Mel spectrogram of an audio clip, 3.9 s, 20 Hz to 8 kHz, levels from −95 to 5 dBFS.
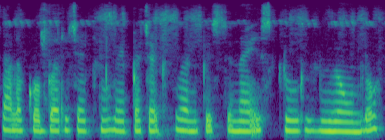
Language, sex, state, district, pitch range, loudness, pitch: Telugu, female, Telangana, Karimnagar, 215-230 Hz, -17 LUFS, 220 Hz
